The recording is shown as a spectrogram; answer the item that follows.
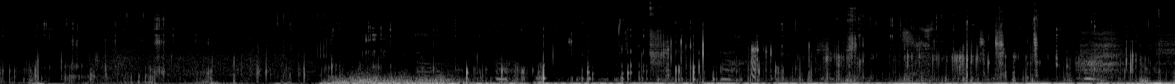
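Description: Wet kissing and lip-smacking sounds, close and intimate, start faintly and then turn into a long, irregular run of many quick, moist smacks and clicks after a few seconds.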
